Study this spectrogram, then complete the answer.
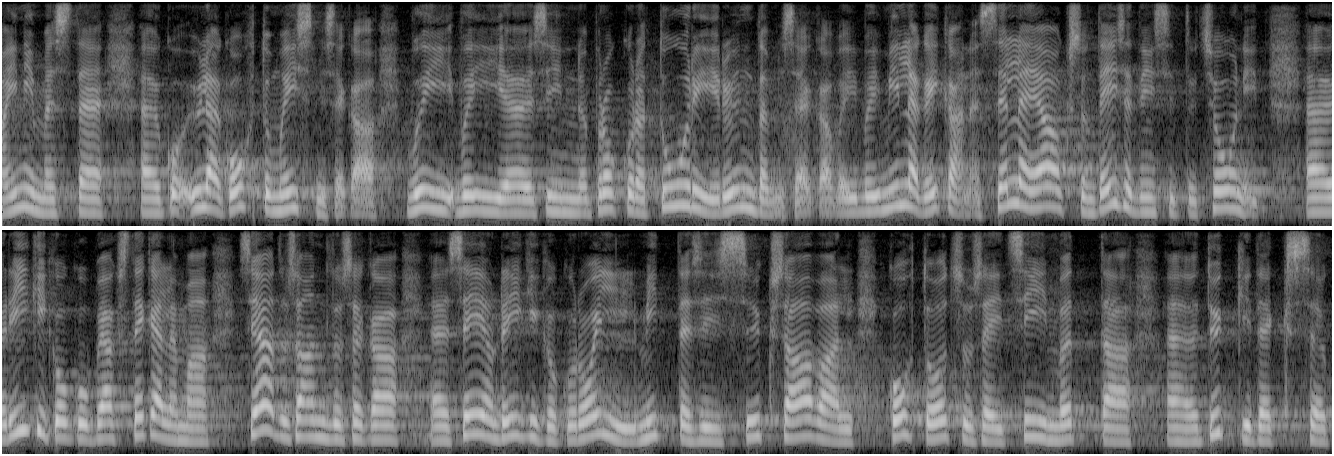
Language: Estonian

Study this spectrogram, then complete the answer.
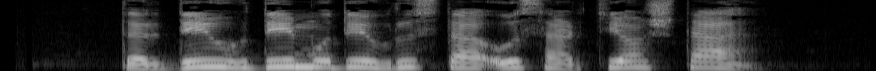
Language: Pashto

